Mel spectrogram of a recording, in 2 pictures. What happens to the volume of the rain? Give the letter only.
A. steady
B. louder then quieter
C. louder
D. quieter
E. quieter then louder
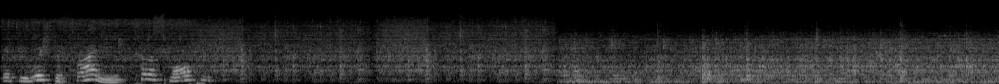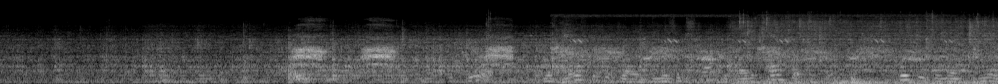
C.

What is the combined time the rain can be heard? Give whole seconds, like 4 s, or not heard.
20 s.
